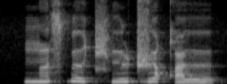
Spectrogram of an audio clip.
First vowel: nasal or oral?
nasal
